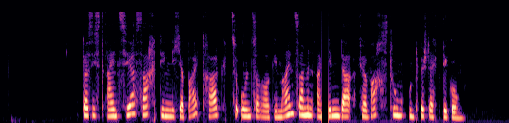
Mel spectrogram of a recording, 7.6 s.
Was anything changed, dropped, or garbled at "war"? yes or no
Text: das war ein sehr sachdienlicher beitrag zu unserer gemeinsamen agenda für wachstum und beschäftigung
yes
